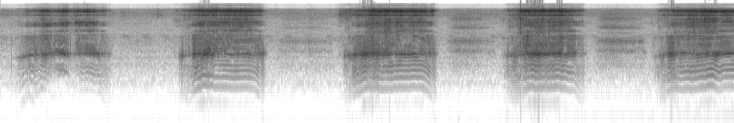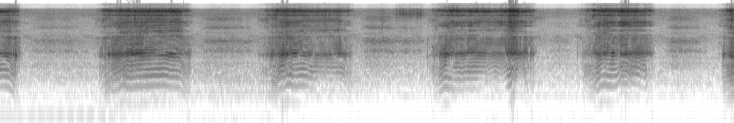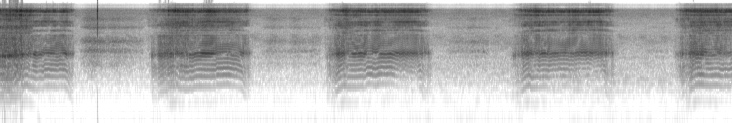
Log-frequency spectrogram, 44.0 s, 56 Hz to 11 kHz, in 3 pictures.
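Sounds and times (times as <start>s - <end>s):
heavy snoring: 0.2s - 2.3s, 3.5s - 44.0s
quiet breathing: 5.2s - 7.0s, 8.6s - 10.2s, 11.4s - 13.1s, 14.6s - 16.7s, 17.9s - 20.2s, 21.2s - 23.4s, 27.7s - 29.1s, 30.8s - 32.4s, 34.2s - 35.9s, 37.9s - 39.7s, 41.6s - 43.4s.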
